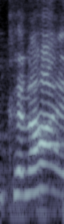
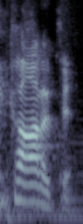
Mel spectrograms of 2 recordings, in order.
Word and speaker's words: Connaughton: say his own name they call them Kenai in the whole thing there's no way his name is Kenai n-- that kid's name is definitely Connaughton the ones are the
